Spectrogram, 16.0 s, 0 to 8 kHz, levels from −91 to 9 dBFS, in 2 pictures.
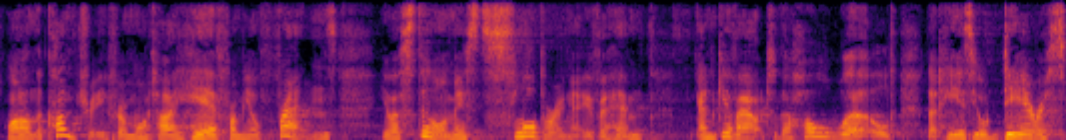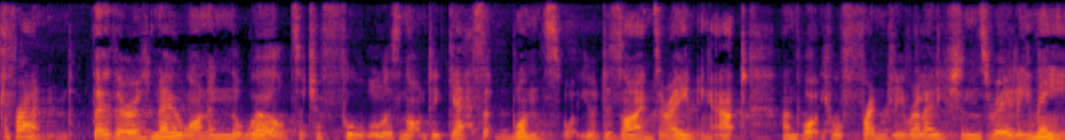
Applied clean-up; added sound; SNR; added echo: none; none; none; reverberation time 1.1 s.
